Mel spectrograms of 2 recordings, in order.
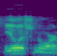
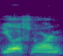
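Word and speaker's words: Elesh Norn: kind of wacky spell it's it's Elish norn which I kind of explained in my last video but I said Elis norn mother of machines card I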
